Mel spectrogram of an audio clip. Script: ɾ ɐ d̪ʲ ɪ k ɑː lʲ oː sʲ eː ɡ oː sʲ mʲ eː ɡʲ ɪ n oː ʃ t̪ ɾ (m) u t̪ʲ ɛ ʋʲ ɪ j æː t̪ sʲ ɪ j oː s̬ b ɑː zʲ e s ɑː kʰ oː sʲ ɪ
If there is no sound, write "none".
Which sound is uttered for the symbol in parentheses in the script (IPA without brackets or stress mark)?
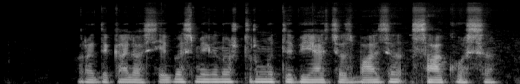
m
